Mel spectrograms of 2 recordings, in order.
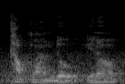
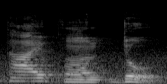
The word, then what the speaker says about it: Taekwondo: Unfortunately, you hear some of our media men mispronouncing the word Taekwondo. It's Taekwondo. Taekwondo. Now you see that the spelling is KWO, not KWA. Taekwondo. It's a Korean word. It's a compound word. Tai, Kwon, and Do.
